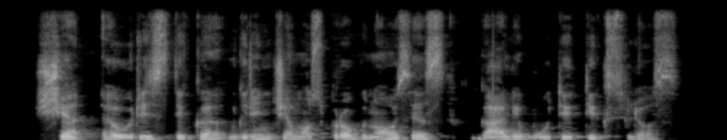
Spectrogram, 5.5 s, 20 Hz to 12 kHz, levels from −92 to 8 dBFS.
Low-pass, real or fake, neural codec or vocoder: 10.8 kHz; fake; vocoder, 44.1 kHz, 128 mel bands every 512 samples, BigVGAN v2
